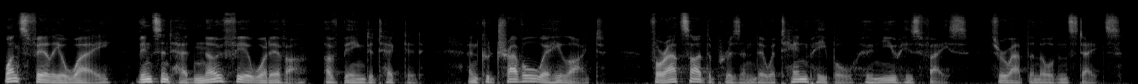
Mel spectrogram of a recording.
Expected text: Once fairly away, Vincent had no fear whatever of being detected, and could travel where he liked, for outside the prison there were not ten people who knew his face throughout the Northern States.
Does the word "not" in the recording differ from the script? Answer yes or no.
yes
